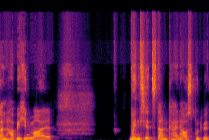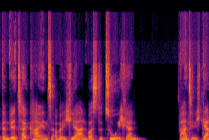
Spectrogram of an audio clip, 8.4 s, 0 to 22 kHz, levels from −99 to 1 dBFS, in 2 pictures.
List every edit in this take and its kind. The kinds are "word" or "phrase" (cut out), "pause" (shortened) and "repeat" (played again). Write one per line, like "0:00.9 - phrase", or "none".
none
